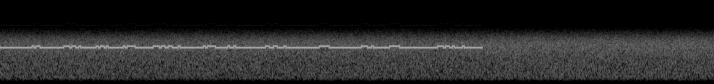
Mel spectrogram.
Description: RTTY (50 baud, 170 Hz shift), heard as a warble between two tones, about 2200 Hz centre, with radio static. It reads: … DE CE8TNT K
